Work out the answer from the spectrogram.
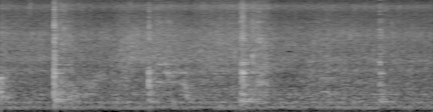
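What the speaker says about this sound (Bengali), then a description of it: "এবার আমি এতে চিংড়ি মাছগুলো দিয়ে দেব। আর একটু নাড়াচাড়া করে নেব।" Shrimp and bottle gourd being stirred in a frying pan, a steady soft sizzle broken by a few distinct scrapes and knocks of the spoon, close and moderately quiet.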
